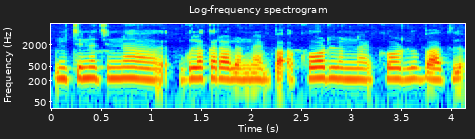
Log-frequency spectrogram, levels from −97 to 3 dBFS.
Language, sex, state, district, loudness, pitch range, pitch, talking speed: Telugu, female, Andhra Pradesh, Sri Satya Sai, -19 LUFS, 210-235 Hz, 225 Hz, 160 wpm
